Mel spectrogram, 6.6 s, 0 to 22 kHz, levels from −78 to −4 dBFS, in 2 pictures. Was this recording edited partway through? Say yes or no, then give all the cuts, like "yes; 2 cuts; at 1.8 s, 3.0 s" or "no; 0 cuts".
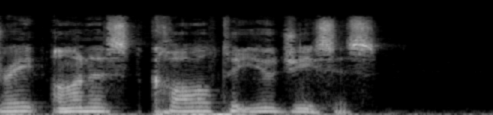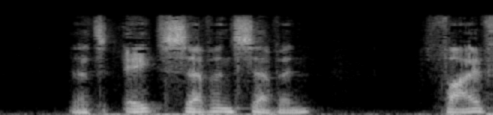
yes; 1 cut; at 3.7 s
